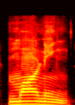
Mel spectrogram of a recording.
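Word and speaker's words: morning: এই যে দেখেন, আর এর পূর্বে কিন্তু এখানে ভাওয়েল আছে ও, আবার আর এর পরে কনসোনান্ট রয়েছে এন। মর্নিং, good মর্নিং। আমি বলি না গুড মর্নিং, গুড মর্নিং, এখানে এনটা কিন্তু ওই আরটা টোটালি সাইলেন্ট থাকবে।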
